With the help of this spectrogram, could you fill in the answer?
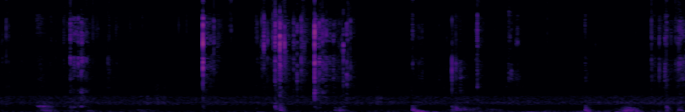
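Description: A blade scrapes small cubes off a solid green bar of soap with a scored grid surface while hands hold the bar. It makes a quiet series of crisp, bright clicks and dry crunching scrapes, with short pauses between, as the cubes break away.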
